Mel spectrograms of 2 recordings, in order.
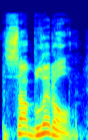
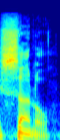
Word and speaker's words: subtle: subtle sub button no sublittle like i understand you do this i understand when you look at subway subtle it's subtle it's cool man it's almost like s-u-d-d-l-e subtle well this is it's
